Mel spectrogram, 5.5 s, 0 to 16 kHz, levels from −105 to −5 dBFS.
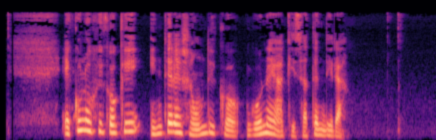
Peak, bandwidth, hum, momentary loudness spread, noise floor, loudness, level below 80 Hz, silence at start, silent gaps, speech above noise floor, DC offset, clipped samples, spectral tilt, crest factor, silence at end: -4 dBFS; 11.5 kHz; none; 16 LU; -61 dBFS; -22 LUFS; -64 dBFS; 0.3 s; none; 40 dB; under 0.1%; under 0.1%; -5.5 dB/octave; 18 dB; 1.15 s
